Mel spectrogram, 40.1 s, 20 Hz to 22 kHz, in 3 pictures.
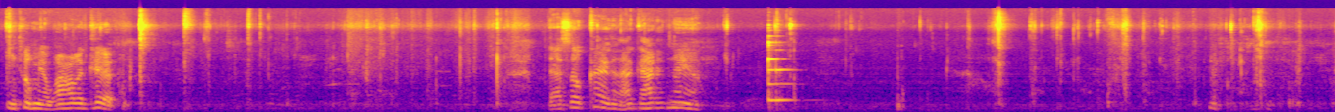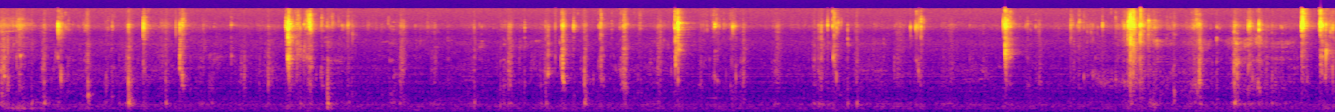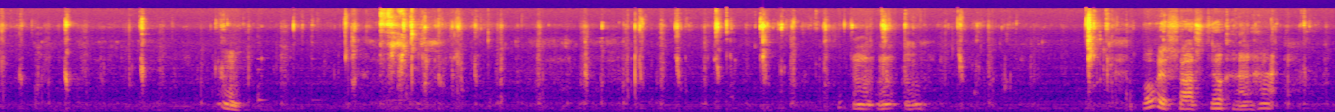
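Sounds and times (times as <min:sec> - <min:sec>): short ringing clink: 0:07.7 - 0:08.2
chewing and crunching food: 0:08.3 - 0:38.1, 0:39.0 - 0:40.0.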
